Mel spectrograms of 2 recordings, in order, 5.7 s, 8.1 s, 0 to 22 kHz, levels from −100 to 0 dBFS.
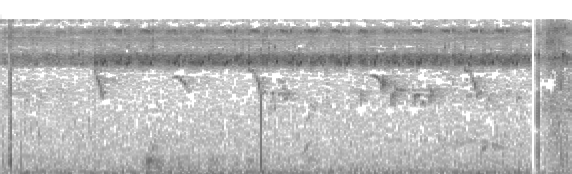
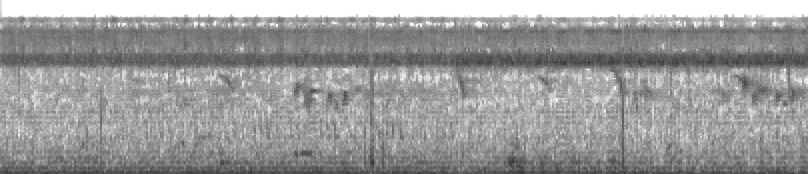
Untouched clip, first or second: first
